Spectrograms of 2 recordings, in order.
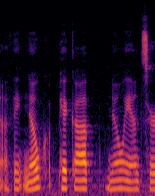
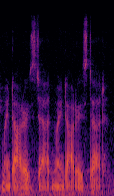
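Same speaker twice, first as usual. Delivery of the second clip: crying; 8 dB quieter than usual. Retold or imitated. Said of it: "I just kept crying".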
